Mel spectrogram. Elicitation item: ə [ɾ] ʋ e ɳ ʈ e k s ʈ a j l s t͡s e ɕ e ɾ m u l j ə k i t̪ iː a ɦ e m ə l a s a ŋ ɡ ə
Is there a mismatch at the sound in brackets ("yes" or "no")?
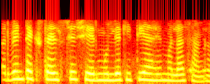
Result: no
